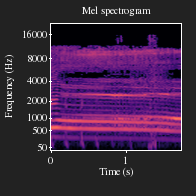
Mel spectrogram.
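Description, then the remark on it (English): A single voice imitates Darth Vader's drawn-out, anguished 'no' yell from Star Wars, held as one long, steady, groaning cry, loud throughout and ending abruptly. “Is that Confirmed. like Darth Vader yells no?”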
